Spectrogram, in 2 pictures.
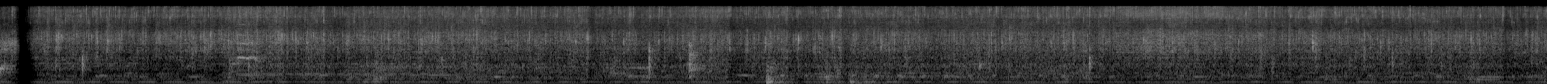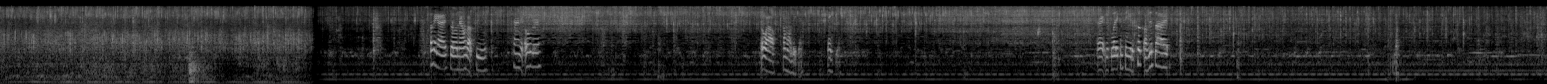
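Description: Strips of bacon frying in a small nonstick skillet on an electric coil burner: a steady crackling hiss of sizzling fat. About two-thirds of the way through the sound cuts abruptly and the sizzle carries on over a steady low hum, with a few brief high squeaks.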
